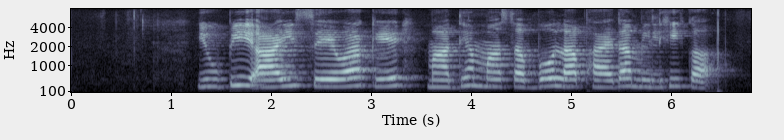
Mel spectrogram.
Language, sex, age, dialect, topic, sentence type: Chhattisgarhi, female, 25-30, Eastern, banking, question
